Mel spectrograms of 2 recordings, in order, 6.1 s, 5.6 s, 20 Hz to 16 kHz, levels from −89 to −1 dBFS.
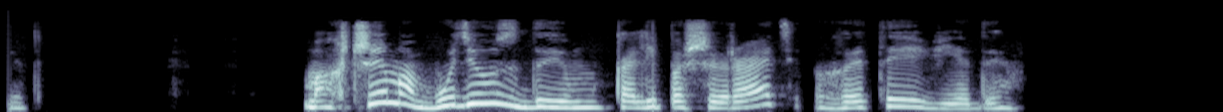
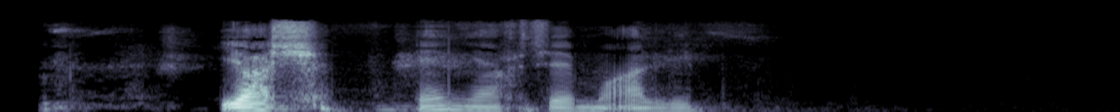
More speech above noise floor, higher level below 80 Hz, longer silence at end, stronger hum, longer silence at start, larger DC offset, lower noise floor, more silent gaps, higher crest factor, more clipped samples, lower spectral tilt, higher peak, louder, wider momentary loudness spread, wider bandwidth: first, over 75 dB vs 64 dB; about the same, -58 dBFS vs -58 dBFS; second, 1.05 s vs 2.1 s; neither; second, 0.05 s vs 0.2 s; neither; about the same, under -90 dBFS vs -89 dBFS; first, 0.23-0.82 s, 1.03-1.09 s, 1.30-1.51 s, 4.01-4.07 s vs none; second, 16 dB vs 26 dB; neither; about the same, -5.5 dB/octave vs -5 dB/octave; about the same, -2 dBFS vs -4 dBFS; first, -16 LUFS vs -25 LUFS; second, 11 LU vs 21 LU; about the same, 8 kHz vs 8.2 kHz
